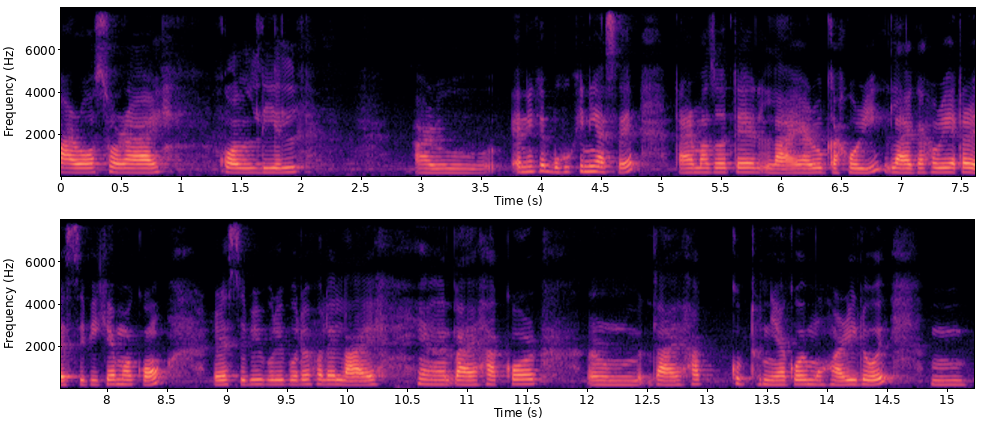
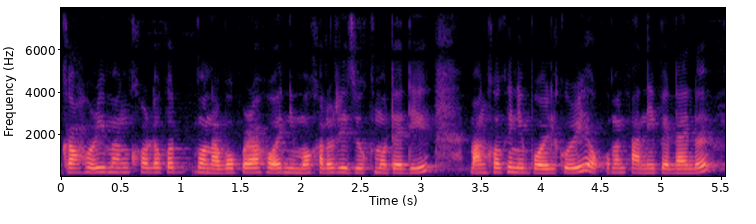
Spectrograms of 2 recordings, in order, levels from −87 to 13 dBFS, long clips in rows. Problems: background sounds at intervals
